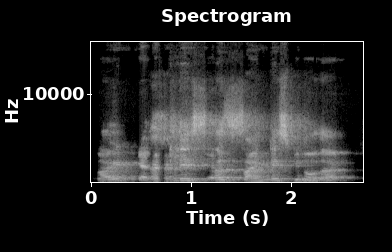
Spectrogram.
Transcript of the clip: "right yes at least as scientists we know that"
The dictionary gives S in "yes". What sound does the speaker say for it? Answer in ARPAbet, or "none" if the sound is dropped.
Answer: none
